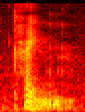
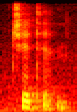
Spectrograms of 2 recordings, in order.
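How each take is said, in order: First: The word starts with a k sound. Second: The word starts with a ch sound. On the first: The speaker calls it right. "It's pronounced like K Y T I N" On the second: The speaker calls it wrong. "not chitin"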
